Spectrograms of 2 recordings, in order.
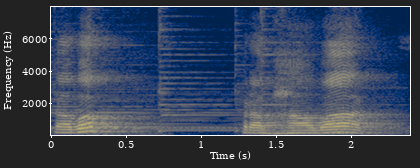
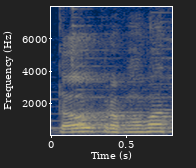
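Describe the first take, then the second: First: The syllable before 'pra' is stressed. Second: The syllable before 'pra' is unstressed. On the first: The speaker calls it right. "संयुक्त अक्षर के पहले ह्रस्व अक्षर आया है, स्वराघात हुआ है" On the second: The speaker calls it wrong. "नहीं"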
